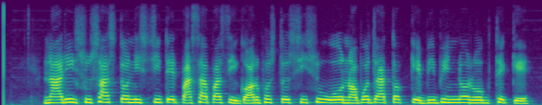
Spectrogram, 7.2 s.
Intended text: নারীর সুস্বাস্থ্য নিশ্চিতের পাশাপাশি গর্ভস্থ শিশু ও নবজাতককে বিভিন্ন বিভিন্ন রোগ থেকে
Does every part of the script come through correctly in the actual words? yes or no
no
